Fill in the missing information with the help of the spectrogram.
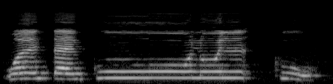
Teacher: Ku panjang dia 2 harakat.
